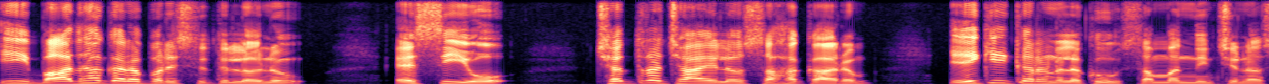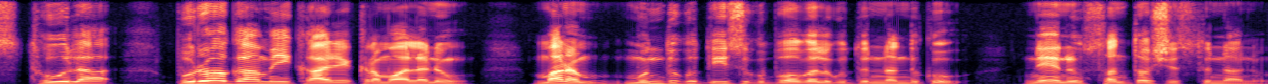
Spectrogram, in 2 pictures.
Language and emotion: Telugu, neutral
